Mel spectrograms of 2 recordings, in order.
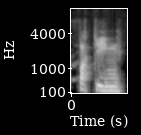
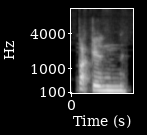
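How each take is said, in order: First: The final G sound is clearly pronounced. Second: The final G sound is dropped. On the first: "With a hard G" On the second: "he didn't pronounce the G"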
